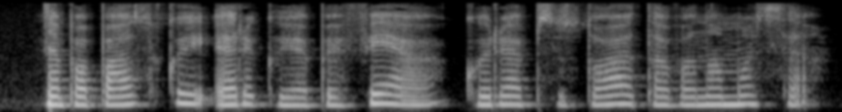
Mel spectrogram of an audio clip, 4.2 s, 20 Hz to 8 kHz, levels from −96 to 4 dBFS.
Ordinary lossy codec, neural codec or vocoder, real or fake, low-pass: MP3, 48 kbps; none; real; 7.2 kHz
